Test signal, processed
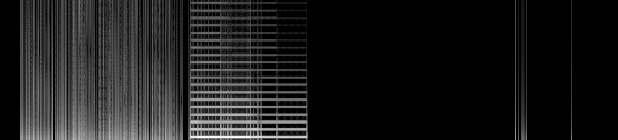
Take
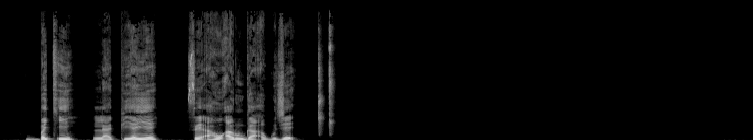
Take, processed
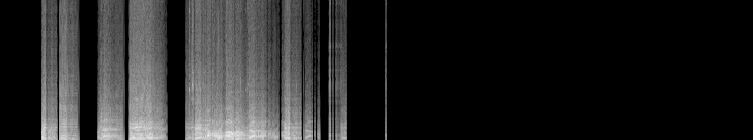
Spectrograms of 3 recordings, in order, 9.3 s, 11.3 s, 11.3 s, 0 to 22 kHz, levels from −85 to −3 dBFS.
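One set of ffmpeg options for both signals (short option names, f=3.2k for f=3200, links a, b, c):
-filter_complex "[0:a]agate=range=-33dB:threshold=-55dB:ratio=3:detection=peak,equalizer=f=125:t=o:w=1:g=-12,equalizer=f=1k:t=o:w=1:g=11,equalizer=f=2k:t=o:w=1:g=10,equalizer=f=4k:t=o:w=1:g=-10,equalizer=f=8k:t=o:w=1:g=7,aeval=exprs='val(0)*gte(abs(val(0)),0.126)':c=same,asplit=2[a][b];[b]highpass=f=720:p=1,volume=38dB,asoftclip=type=tanh:threshold=-2dB[c];[a][c]amix=inputs=2:normalize=0,lowpass=f=4.2k:p=1,volume=-6dB,asplit=2[d][e];[e]aecho=0:1:44|100|119|143|165|843:0.178|0.355|0.158|0.126|0.282|0.266[f];[d][f]amix=inputs=2:normalize=0,volume=-1.5dB"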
